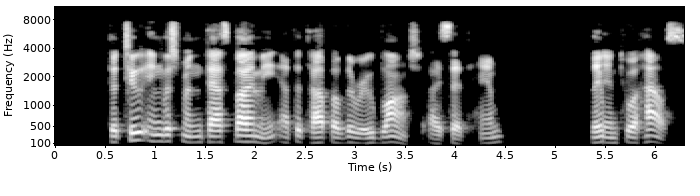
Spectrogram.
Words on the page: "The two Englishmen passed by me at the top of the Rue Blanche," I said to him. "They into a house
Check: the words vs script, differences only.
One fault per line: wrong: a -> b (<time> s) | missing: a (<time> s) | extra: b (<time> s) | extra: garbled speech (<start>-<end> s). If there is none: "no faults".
no faults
